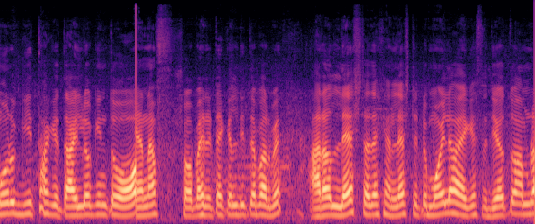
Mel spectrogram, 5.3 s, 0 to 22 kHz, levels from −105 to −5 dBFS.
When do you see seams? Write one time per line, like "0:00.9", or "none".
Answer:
0:01.4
